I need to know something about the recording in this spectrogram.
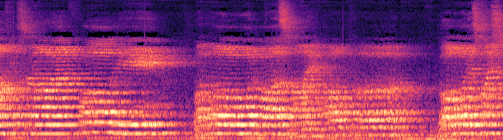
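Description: Liturgical chant sung on long, held notes, in phrases of about four to five seconds with short breaths between them.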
